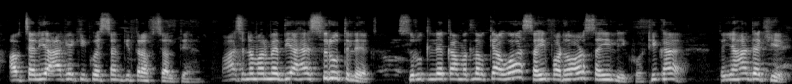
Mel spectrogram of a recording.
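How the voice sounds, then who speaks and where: A woman teacher explaining word meanings and spelling out words slowly, syllable by syllable, with frequent checking questions. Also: on the high side. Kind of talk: classroom lesson.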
